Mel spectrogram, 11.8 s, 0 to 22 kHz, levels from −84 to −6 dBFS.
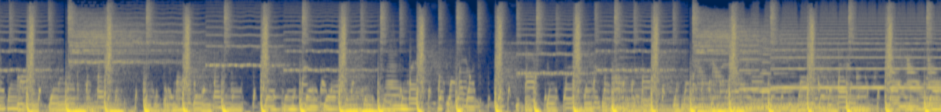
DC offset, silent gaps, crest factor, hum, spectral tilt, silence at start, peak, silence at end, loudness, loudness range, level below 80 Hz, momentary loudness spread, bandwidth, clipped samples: under 0.1%; none; 14 dB; none; -4.5 dB/octave; 0 s; 0 dBFS; 0 s; -15 LUFS; 1 LU; -18 dBFS; 4 LU; over 20 kHz; under 0.1%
